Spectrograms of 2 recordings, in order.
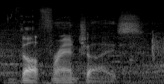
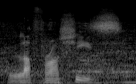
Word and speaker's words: LaFranchise: Her name in English is the franchise. However, she pulled us aside and said, "Proper pronunciation of my name is Lafranchise."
